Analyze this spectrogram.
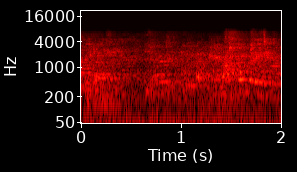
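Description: Game pieces click against a wooden board.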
